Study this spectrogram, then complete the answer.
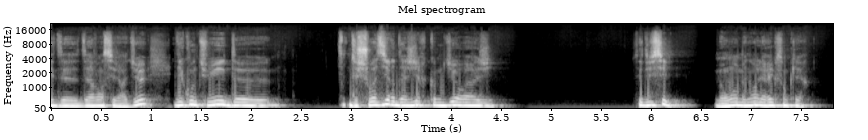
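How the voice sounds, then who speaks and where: A man's fairly high voice, dark and mellow in tone, somewhat breathy, at a fairly quick pace. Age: 20s. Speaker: podcast co-host. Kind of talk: casual chat. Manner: animated.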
